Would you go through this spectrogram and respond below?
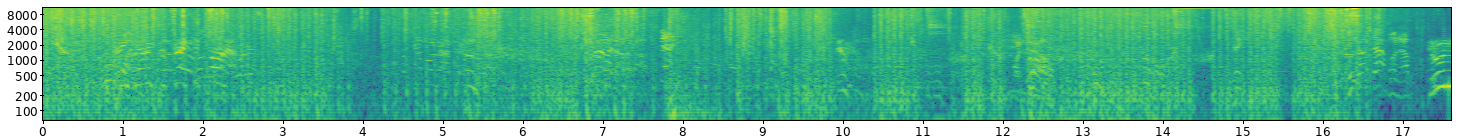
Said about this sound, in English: Ray guns, deflected fire!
